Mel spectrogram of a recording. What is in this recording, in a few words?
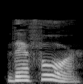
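"therefore", American English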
